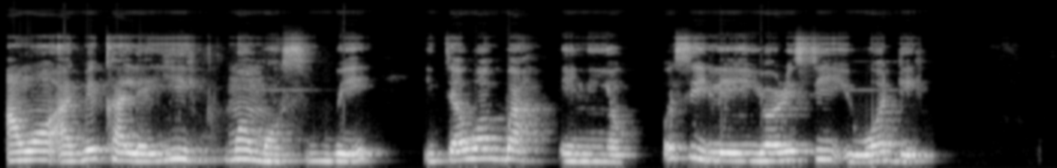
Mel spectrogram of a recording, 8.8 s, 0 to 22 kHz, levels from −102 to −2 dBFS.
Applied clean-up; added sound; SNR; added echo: none; none; none; none.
